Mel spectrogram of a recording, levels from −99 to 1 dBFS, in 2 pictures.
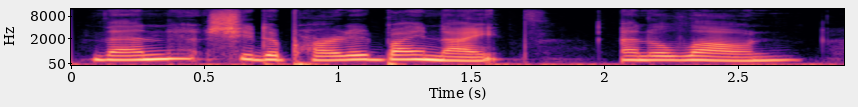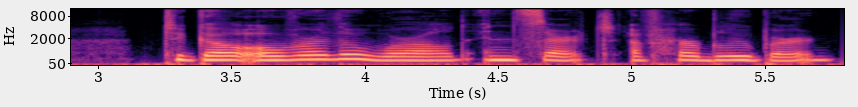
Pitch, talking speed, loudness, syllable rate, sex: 210 Hz, 185 wpm, -17 LUFS, 4.8 syllables/s, female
